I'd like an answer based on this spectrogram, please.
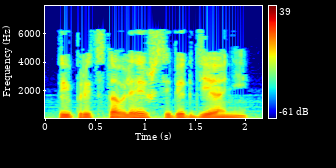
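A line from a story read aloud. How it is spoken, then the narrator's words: Low-voiced question. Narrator (Russian): вполголоса спросил он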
